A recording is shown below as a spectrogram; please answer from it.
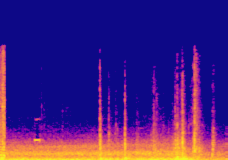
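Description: Keycard hotel-room door lock and lever handle being worked: a few sharp clicks about a second in and near the end, over a steady low rumble.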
